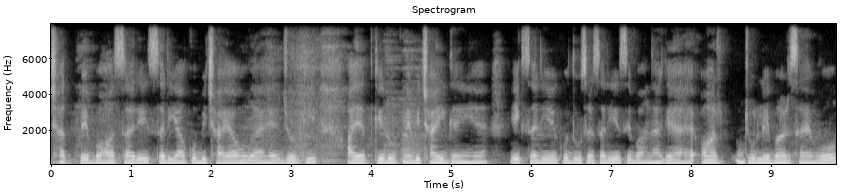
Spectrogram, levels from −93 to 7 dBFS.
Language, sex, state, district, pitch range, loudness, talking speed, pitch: Hindi, female, Uttarakhand, Tehri Garhwal, 185-195 Hz, -13 LUFS, 200 wpm, 185 Hz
